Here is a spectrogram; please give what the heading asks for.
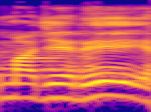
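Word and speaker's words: مجريها: হবে ওটাকে এমালা বলে কোরআন শরীফের মধ্যে শুধু একটা জায়গার মধ্যে এমালা আছে যেমন বিসমিল্লাহি মাজেরে হা কেমন এই মাজেরে এখানে শুধু এককার হবে তাহলে জেরের ব্যাপারে কথা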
